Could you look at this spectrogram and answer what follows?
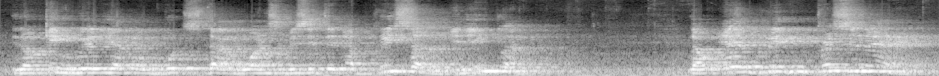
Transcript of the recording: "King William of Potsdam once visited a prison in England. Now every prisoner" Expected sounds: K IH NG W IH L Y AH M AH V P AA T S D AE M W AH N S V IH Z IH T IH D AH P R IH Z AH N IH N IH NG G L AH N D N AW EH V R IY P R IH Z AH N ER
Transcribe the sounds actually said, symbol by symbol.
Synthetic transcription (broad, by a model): K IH NG W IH L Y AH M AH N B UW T S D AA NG W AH N S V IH S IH T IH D AH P R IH S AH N IH N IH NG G L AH N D N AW EH V R IY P R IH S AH N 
